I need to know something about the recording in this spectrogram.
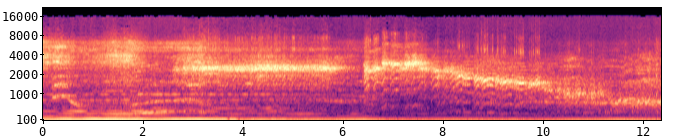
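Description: Live hard rock band holding a low bass note under electric guitar and voice. A high note is held for a few seconds, then a long falling pitch glide follows.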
